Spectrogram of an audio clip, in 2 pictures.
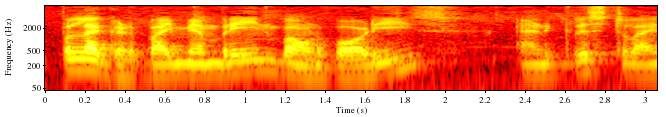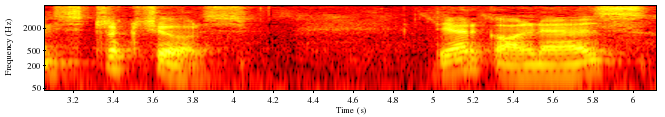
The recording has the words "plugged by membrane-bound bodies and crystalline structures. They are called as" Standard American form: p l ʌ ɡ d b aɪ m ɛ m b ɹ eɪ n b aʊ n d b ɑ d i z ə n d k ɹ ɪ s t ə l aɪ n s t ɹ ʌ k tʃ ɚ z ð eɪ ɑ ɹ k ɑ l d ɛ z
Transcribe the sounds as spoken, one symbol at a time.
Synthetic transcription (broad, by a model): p l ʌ ɡ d b aɪ m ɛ m b ɹ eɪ n b aʊ n d b ɑ d i z ə n d k ɹ ɪ s t ə l aɪ n s t ɹ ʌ k tʃ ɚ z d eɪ ɑ ɹ k ɑ l d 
